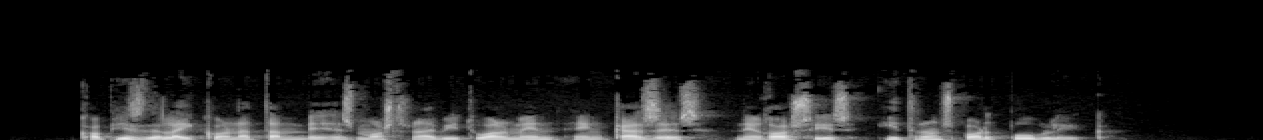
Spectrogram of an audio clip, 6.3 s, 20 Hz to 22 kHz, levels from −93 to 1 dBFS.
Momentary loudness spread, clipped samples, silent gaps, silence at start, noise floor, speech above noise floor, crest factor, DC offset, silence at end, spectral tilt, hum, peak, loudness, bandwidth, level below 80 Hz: 7 LU; under 0.1%; none; 0.4 s; -83 dBFS; 65 dB; 18 dB; under 0.1%; 0.95 s; -5.5 dB/octave; none; -2 dBFS; -19 LUFS; 10.5 kHz; -58 dBFS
